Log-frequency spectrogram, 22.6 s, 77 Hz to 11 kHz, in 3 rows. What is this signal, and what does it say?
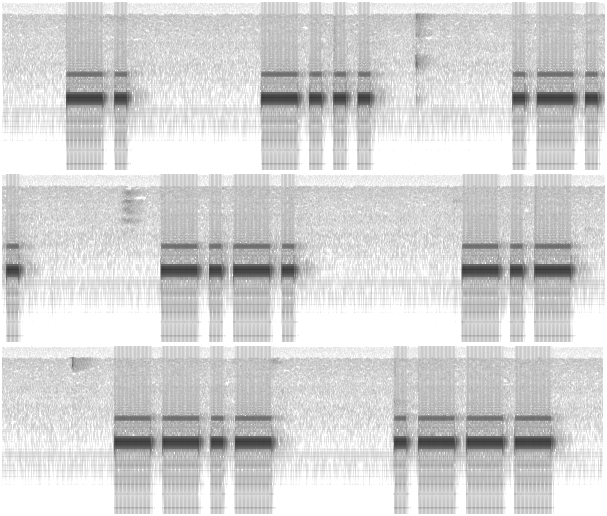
Morse code, heard as a keyed tone, about 8 wpm, 650 Hz. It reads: N B L C K Q J
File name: jh8cbh / 2026cw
